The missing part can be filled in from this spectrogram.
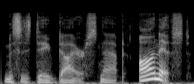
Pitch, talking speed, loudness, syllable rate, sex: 115 Hz, 155 wpm, -18 LUFS, 3.9 syllables/s, male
